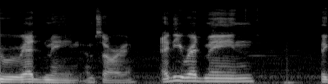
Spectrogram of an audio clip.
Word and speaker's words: Redmayne: So I can't pronounce his name right, but it's God, Eddie Redmayne.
